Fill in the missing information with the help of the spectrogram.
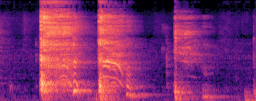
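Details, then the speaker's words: Three forceful, harsh cough bursts in quick succession, each trailing into a strained, voiced tail, from a woman with a persistent chronic cough that recurs, became phlegmy and brings tears; she tries to hold back the coughing. "ब अब ये खासी बस रुकेगी नहीं खाली जबरदस्ती ये चले ही जाएगी रुक गई ना ज कर रखा है इसलिए जबरदस्ती रोक रही है फोर्सफुल खांसी आती है हां प्रेशर लेके आ प्रेशर"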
